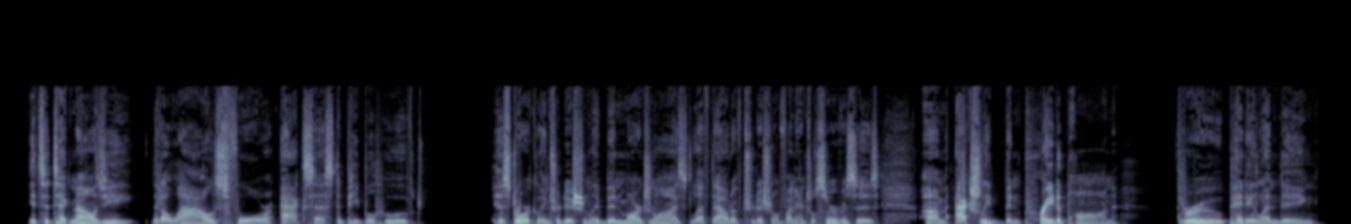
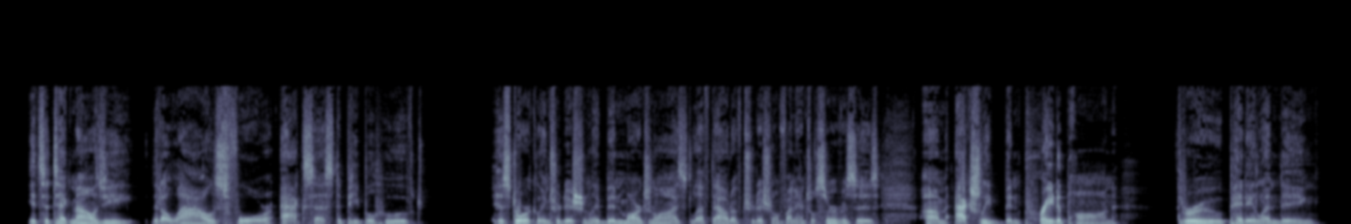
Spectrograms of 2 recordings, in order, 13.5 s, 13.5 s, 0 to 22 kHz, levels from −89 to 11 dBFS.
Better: neither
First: none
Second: none

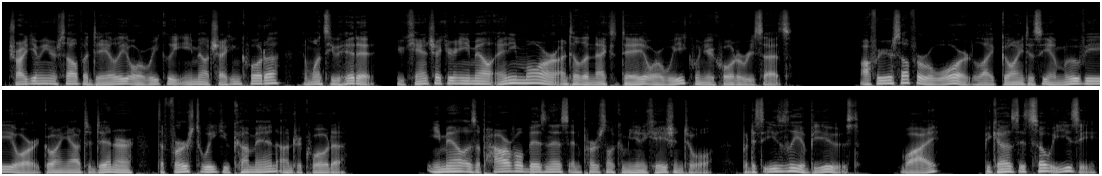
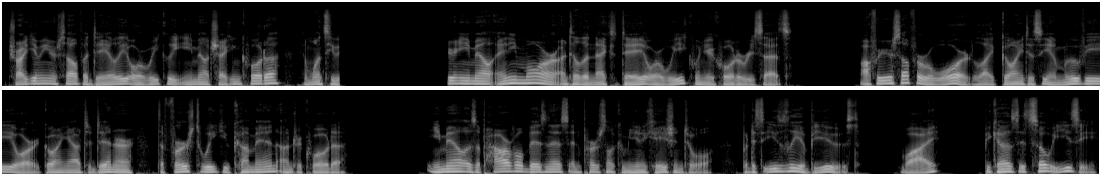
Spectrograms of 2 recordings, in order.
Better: first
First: none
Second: audio cutting out; at 3.5 s for 1 s

